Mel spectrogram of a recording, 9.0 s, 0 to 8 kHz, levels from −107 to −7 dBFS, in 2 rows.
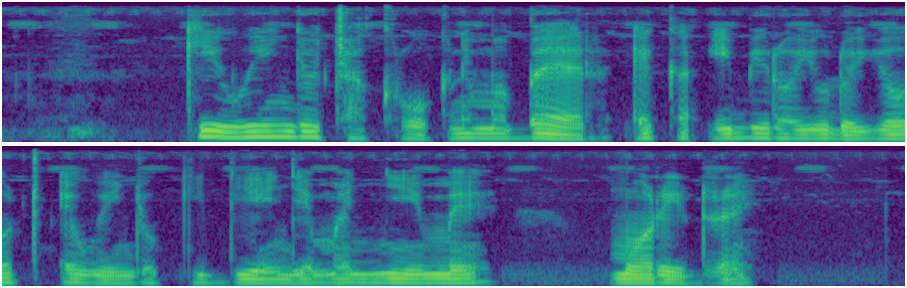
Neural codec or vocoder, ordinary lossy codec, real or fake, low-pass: none; none; real; 7.2 kHz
